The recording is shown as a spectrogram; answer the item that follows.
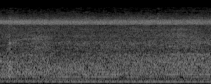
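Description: Steady, high-pitched chorus of insects.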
